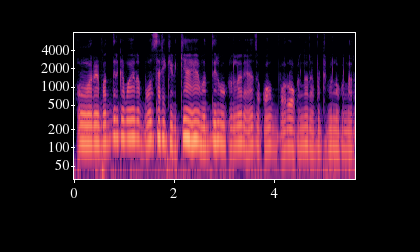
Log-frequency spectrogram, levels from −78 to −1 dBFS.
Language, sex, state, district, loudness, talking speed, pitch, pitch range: Marwari, male, Rajasthan, Nagaur, -26 LUFS, 215 wpm, 115 Hz, 105-130 Hz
